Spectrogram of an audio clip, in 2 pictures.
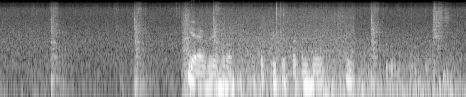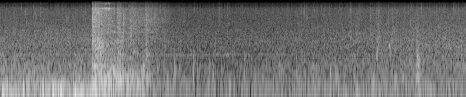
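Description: Short sharp clicks sound now and then.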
